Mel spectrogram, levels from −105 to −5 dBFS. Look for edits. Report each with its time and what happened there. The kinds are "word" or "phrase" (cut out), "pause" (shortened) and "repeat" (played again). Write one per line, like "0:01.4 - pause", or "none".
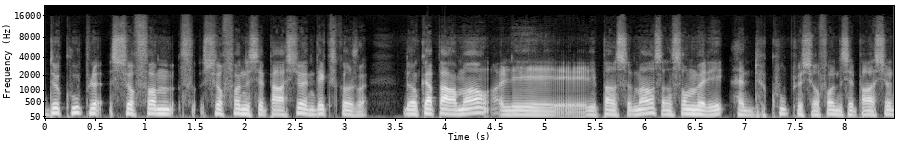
0:04.5 - word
